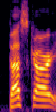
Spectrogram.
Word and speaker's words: Beskar: Beskar is 2 syllables, not 1.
